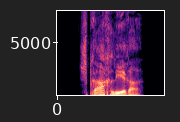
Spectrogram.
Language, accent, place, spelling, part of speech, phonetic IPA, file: German, Germany, Berlin, Sprachlehrer, noun, [ˈʃpʁaːxˌleːʁɐ], De-Sprachlehrer.ogg
- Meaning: language teacher (teacher of languages) (male or of unspecified gender)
